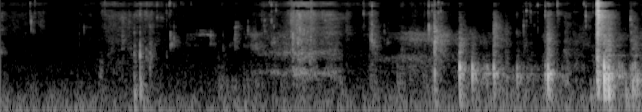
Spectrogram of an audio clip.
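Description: Close-up eating sounds of chicken wings being chewed: chewing and mouth smacks, a run of short sharp smacks growing louder in the last two seconds.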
